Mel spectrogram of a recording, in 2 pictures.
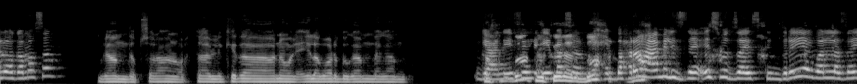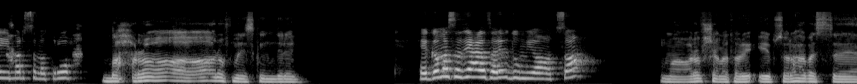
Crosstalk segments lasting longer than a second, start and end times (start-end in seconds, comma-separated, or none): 4.8-6.5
